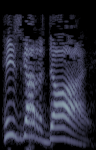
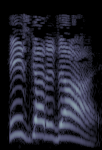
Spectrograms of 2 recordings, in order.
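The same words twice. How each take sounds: First: Loud angry outburst; enraged verdict. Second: Loud, insistent angry repeat; repeated enraged verdict. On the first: King David erupting at Nathan's story, loud and angry. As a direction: spit out the sentence. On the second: King David insisting again to Nathan, loud. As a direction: hammer the sentence home. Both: Acted. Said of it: "he cannot contain himself".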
